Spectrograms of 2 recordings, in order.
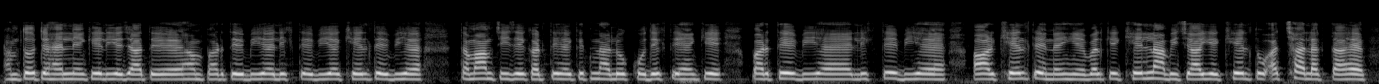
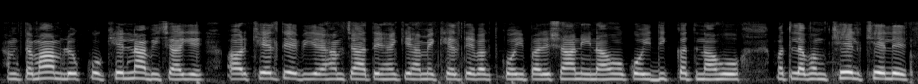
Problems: constant background noise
